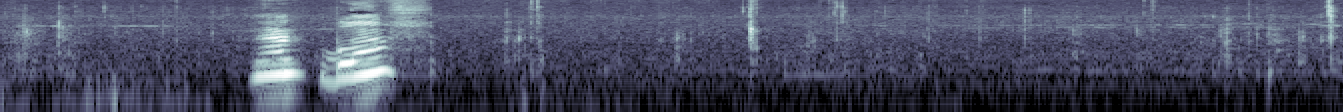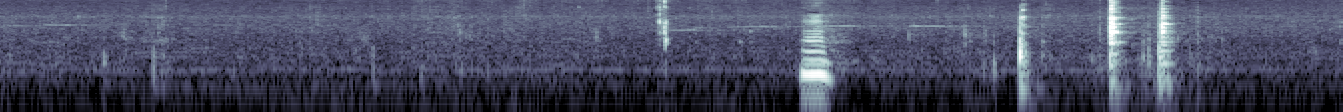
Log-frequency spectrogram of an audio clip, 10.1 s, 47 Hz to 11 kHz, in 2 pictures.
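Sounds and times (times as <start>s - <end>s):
faint chewing clicks: 1.8s - 7.7s.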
